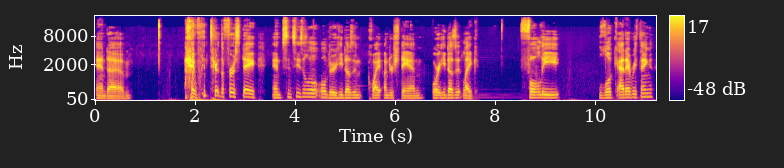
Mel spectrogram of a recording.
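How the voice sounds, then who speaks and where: A man's voice: mid-range voice, no echo. Man, podcast host, casual chat, hesitant delivery, very dry recording.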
